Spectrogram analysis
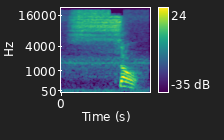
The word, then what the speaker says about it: cent: Ce nombre se dit 100. Ça s'écrit C-E-N-T. Le T, il est muet.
